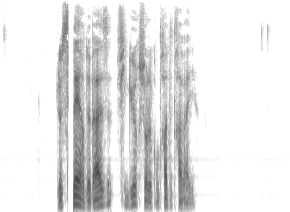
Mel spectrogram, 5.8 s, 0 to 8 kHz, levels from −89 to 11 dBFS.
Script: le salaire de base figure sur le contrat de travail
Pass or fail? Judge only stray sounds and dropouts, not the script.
fail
